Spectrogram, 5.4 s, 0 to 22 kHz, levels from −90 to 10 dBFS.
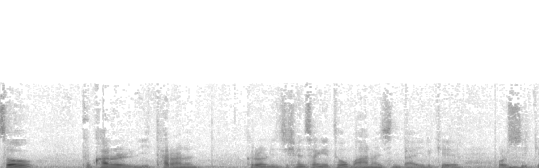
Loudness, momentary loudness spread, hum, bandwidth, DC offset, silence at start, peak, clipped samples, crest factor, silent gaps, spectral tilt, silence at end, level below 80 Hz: -35 LUFS; 15 LU; none; 11.5 kHz; under 0.1%; 0 s; -12 dBFS; under 0.1%; 22 dB; none; -7 dB/octave; 0 s; -50 dBFS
